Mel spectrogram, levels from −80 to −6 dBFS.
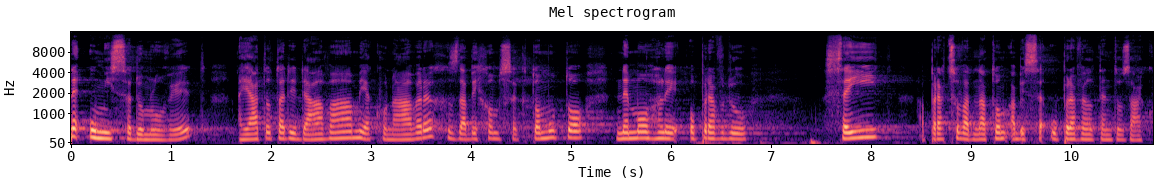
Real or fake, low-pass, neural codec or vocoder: real; 14.4 kHz; none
